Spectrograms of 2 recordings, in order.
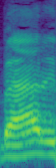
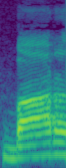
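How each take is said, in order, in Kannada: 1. ಸ್ವರದಲ್ಲಿ 'ya' ತರಹದ ಜಾರುವಿಕೆ ಇದೆ, cat ಹಾಗೆ. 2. ಸ್ವರ ಸರಳ, ದೀರ್ಘ, ತೆರೆದ 'aa'. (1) "ತು ಬ್ಯಾರ್" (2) "ಇದನ್ನು ಬಾರ್ ಅಂತಲೂ ಹೇಳಬೇಕು"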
